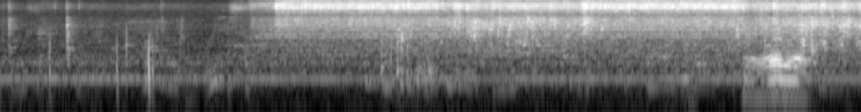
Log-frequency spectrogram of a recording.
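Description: A pet bird bathes in water, with small scattered splashes and drips at first, then a steady running-water wash begins and continues, faint and close, with a brief flutter near the end.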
